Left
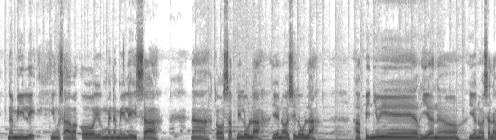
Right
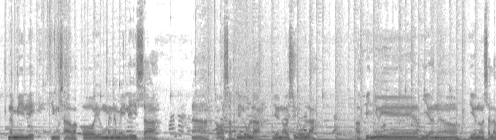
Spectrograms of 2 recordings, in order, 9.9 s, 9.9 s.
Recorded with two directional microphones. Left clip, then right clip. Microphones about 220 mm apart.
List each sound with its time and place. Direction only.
0.3 s speech: 25° right (ahead or behind)
1.1 s speech: 25° left (ahead or behind)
